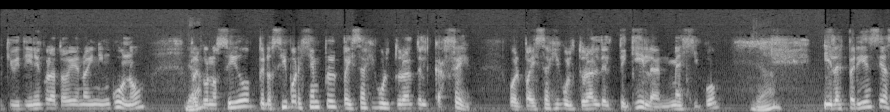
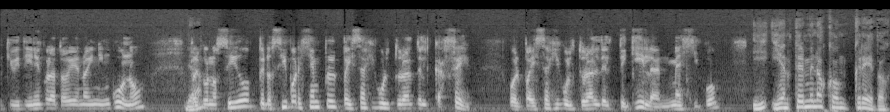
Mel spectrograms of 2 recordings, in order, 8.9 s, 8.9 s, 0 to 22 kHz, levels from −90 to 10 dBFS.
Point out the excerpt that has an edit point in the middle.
second; 1 cut; at 7.4 s

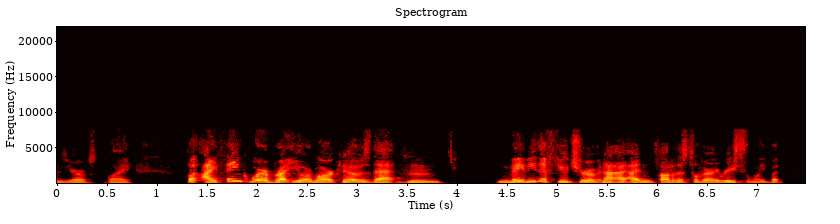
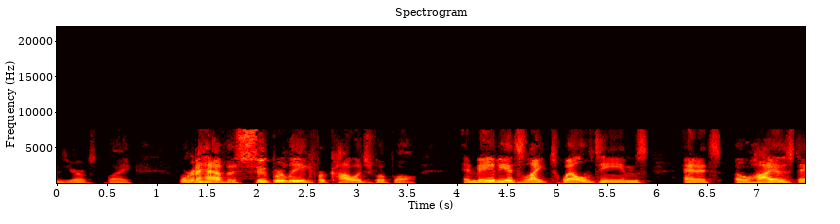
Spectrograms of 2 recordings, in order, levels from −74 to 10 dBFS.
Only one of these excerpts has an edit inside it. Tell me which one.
first; 1 cut; at 1.1 s

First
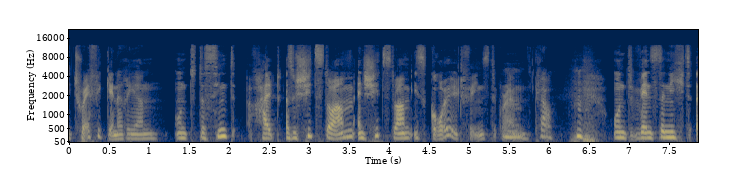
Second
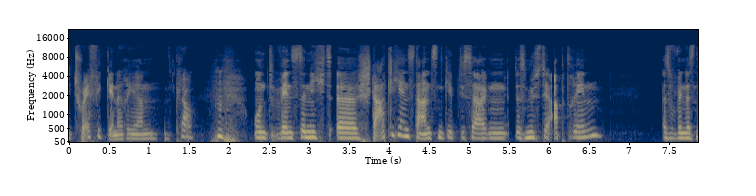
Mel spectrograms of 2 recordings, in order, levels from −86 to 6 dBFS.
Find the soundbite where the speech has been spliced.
second; 2 cuts; at 1.2 s, 5.5 s

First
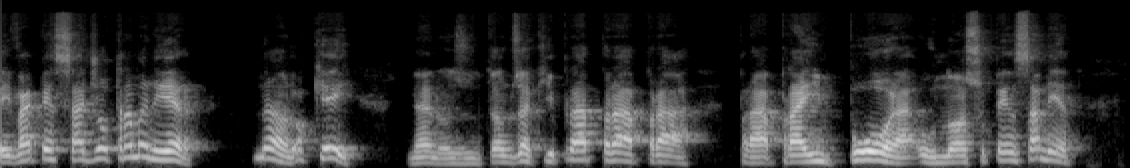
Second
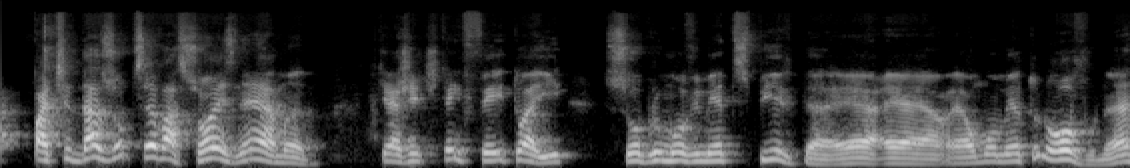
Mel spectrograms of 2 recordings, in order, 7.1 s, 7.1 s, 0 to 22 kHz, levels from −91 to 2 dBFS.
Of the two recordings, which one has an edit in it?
first; 1 cut; at 1.8 s

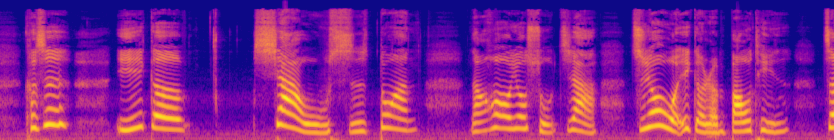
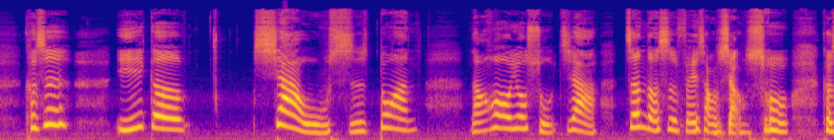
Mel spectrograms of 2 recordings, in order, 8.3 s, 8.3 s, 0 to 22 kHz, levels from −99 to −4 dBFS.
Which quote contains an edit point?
second; 1 cut; at 6.1 s

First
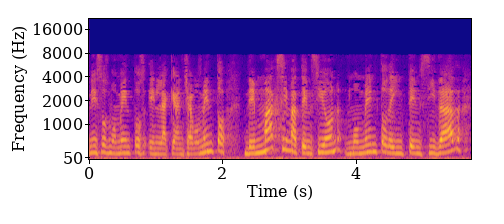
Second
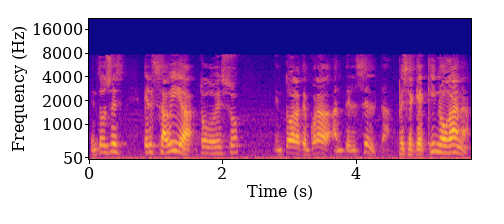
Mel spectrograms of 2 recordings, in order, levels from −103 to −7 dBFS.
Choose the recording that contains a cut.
second; 2 cuts; at 2.8 s, 4.6 s

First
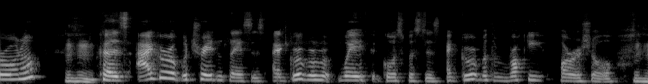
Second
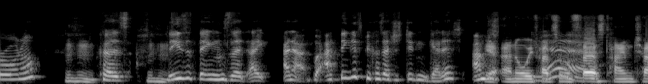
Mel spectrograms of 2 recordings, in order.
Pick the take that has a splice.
second; 2 cuts; at 1.4 s, 5.0 s

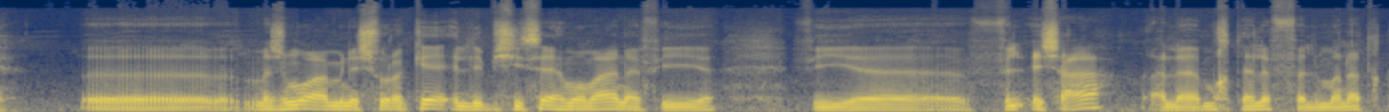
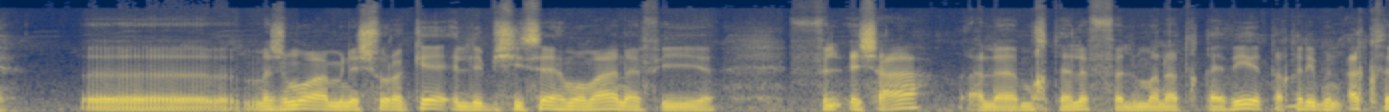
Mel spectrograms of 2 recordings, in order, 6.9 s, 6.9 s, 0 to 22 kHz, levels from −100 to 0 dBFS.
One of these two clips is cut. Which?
second; 1 cut; at 3.9 s

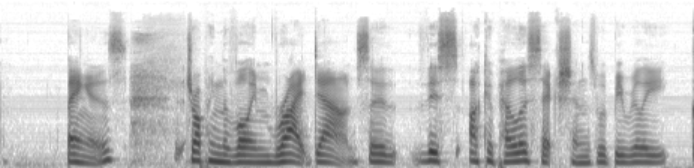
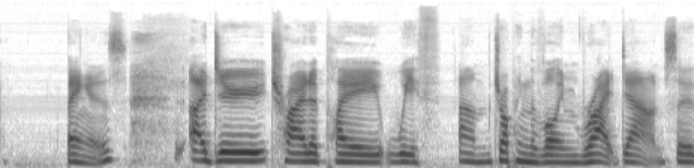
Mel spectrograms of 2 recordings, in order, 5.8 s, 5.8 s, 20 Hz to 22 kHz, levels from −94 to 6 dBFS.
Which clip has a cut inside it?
first; 1 cut; at 1.5 s

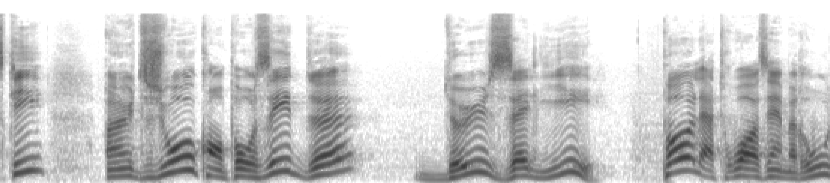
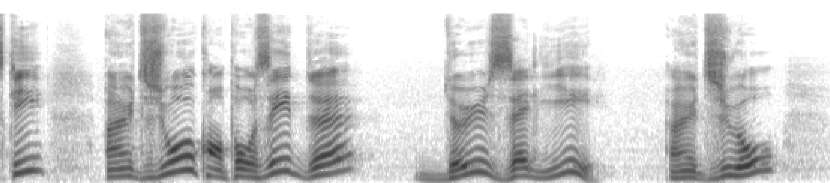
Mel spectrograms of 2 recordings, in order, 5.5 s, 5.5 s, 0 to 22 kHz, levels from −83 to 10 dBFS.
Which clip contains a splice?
first; 1 cut; at 4.2 s

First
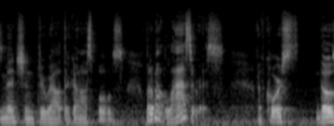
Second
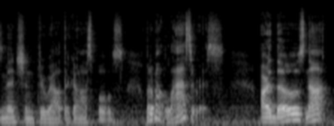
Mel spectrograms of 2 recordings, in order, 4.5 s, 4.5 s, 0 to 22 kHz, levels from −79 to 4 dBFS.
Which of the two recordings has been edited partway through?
first; 1 cut; at 3.4 s

